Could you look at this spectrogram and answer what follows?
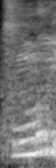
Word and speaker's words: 국물: 거라고 볼 수가 있습니다 그래서요 발음이 되면은 종 발음이 어떻게냐 국물 이렇게 발음 되죠 즉 뭐가 음이 어디에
